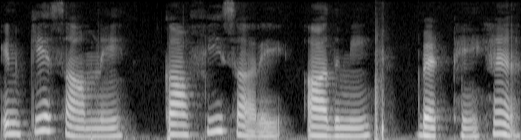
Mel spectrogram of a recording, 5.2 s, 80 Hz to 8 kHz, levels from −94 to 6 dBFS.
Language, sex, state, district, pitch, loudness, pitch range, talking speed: Hindi, female, Punjab, Fazilka, 180 Hz, -19 LUFS, 170-215 Hz, 80 wpm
